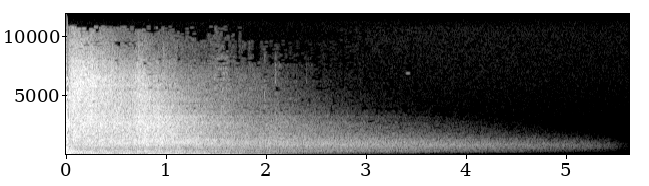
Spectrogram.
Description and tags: USAT BOMB
Recording of an actual explosion in the Vale Of Belvoir, Leicestershire UK, in about 1988. There was a thick fog at the time which added a very pleasing natural reverb effect. The explosive device was a small steel cylinder filled with black powder and placed under a fallen tree. This source was captured using a Phillips cassette recorder and digitised some years later.
ordnance, military, stereo, exploding, war, explosive, cannon, sound-effects, artillery, echo, explosion, grenade, huge, bang, sound-effect, field-recording, rumble, fog, belvoir, leicestershire, cinematic, large, exploded, boom, big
